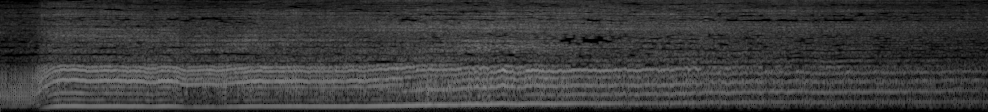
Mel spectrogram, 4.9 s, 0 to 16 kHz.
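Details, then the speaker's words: Nosram .18 RS Evo nitro engine in an HPI Nitro MT during break-in tanks, still running quite rich, around 110 degrees; high buzzing tone that settles and then climbs, holding a steady, slightly soft idle with no bogging. "see it's sitting for a bit and it just goes straight away no bogging down even though it's still quite rich"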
